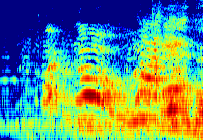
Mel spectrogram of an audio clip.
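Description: A young girl's voice, talking in high-pitched bursts from about half a second in. The faint tail of a bowed-string music track fades out at the start.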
